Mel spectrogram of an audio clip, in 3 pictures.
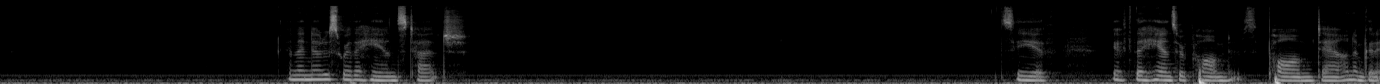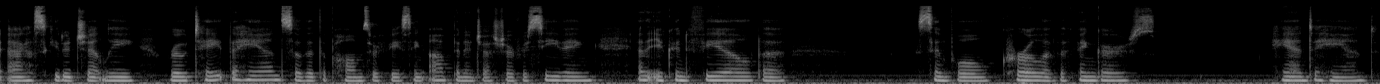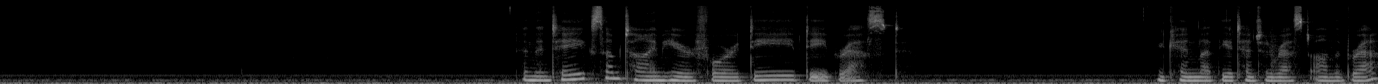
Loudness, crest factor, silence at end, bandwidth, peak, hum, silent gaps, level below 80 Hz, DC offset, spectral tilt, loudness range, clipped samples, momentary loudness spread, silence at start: -32 LUFS; 28 dB; 0 s; 16 kHz; -6 dBFS; none; none; -42 dBFS; under 0.1%; -4.5 dB/octave; 22 LU; under 0.1%; 25 LU; 0 s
